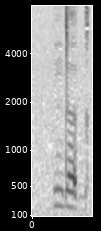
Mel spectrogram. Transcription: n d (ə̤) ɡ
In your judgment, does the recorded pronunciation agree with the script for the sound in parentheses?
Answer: no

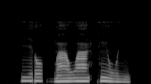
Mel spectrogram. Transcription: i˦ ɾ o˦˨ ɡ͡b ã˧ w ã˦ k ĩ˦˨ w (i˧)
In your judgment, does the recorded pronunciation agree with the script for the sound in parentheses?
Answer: no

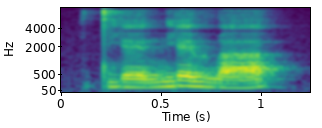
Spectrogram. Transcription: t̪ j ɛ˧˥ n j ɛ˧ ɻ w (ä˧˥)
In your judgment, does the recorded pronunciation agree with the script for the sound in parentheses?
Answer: yes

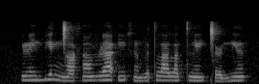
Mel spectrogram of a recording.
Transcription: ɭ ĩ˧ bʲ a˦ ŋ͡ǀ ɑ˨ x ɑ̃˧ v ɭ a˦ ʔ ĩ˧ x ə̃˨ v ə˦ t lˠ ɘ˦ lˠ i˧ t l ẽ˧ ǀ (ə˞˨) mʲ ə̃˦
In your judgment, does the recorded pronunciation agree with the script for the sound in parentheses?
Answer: yes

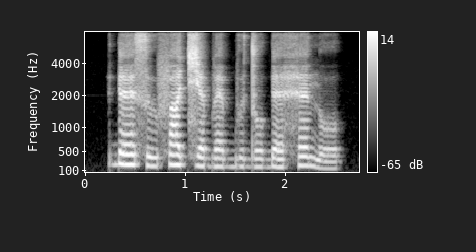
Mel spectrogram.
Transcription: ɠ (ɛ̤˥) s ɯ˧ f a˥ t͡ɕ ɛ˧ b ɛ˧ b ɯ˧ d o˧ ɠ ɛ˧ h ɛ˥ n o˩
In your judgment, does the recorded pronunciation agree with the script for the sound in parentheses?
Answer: no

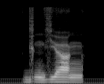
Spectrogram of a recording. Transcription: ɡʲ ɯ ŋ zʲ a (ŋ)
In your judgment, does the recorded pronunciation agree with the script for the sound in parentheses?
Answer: yes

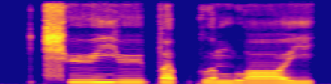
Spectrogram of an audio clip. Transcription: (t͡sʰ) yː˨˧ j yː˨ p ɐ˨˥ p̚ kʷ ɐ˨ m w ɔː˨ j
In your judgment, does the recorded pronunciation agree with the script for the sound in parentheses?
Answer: yes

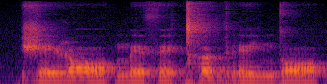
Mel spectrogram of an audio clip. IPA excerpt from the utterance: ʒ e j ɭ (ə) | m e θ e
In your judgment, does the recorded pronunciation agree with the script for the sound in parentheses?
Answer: no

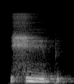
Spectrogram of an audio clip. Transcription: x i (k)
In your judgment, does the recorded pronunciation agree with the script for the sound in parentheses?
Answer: no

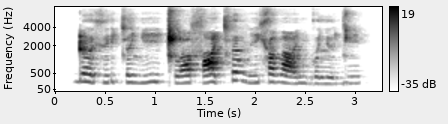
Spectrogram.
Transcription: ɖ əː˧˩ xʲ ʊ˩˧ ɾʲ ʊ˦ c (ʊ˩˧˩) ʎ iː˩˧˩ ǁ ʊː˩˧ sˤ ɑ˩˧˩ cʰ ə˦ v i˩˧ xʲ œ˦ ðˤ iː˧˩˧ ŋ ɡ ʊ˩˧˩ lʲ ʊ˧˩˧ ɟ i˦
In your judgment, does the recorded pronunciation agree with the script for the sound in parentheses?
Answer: no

